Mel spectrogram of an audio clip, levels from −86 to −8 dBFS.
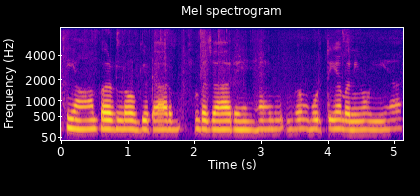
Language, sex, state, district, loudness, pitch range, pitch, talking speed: Hindi, female, Bihar, Patna, -19 LUFS, 190-200 Hz, 195 Hz, 140 wpm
